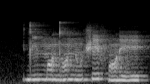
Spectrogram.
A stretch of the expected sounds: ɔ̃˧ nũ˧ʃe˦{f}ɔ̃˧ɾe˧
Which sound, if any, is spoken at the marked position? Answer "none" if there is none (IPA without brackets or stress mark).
f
